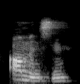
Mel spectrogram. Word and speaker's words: Amundsen: And Amundsen would be Amundsen. Amundsen. Amundsen. I Yeah, like that.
